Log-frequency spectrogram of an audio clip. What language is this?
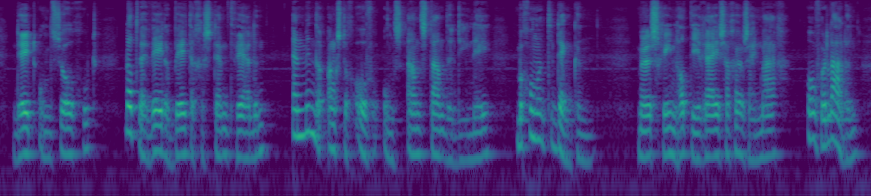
Dutch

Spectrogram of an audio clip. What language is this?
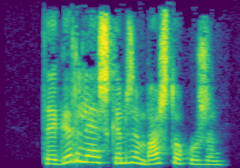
Western Mari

